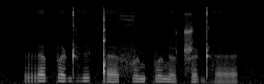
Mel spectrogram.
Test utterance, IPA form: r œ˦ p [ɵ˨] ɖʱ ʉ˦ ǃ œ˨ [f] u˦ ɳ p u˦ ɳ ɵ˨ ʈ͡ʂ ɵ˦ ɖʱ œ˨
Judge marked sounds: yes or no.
no, yes

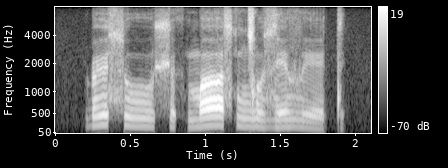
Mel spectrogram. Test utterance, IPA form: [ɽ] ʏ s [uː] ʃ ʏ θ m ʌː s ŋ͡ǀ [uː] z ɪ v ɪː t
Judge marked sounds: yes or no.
yes, yes, no

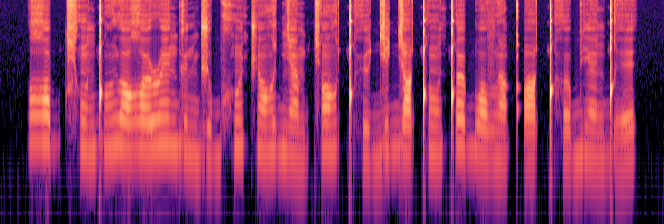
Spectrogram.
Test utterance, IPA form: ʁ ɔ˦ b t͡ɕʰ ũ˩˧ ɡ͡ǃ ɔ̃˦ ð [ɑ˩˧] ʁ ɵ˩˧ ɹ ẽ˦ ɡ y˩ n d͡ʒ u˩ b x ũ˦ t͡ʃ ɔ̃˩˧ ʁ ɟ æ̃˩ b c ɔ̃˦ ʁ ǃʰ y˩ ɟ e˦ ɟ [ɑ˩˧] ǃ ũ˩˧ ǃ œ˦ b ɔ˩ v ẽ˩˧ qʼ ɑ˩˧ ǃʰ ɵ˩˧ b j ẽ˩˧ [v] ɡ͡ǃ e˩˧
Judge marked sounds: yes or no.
no, yes, no

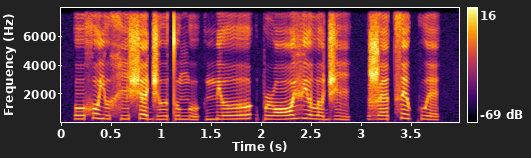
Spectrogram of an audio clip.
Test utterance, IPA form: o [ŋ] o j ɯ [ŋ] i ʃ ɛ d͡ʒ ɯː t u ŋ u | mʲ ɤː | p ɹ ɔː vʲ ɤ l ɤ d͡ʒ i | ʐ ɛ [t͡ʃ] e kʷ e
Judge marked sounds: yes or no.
no, no, no

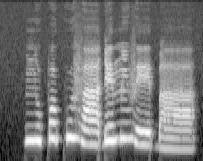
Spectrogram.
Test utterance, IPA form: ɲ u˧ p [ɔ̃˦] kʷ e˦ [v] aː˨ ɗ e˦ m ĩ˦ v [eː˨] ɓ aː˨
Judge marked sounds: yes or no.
no, yes, yes

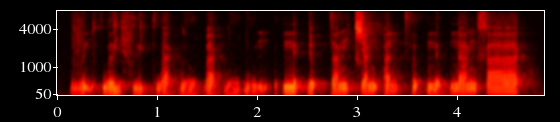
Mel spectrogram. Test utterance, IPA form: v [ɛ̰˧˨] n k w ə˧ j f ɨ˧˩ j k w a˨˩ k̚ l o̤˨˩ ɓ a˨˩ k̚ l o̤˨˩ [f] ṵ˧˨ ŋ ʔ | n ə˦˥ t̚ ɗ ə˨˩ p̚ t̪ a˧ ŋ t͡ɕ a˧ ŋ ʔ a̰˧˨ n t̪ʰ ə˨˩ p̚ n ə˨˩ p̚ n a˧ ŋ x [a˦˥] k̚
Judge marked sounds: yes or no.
no, no, no

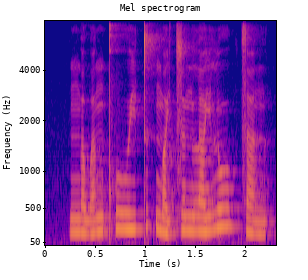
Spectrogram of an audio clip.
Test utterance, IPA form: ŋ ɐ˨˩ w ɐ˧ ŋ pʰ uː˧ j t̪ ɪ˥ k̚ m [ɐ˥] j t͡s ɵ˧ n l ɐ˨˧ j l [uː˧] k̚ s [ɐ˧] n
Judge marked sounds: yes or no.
no, no, no

